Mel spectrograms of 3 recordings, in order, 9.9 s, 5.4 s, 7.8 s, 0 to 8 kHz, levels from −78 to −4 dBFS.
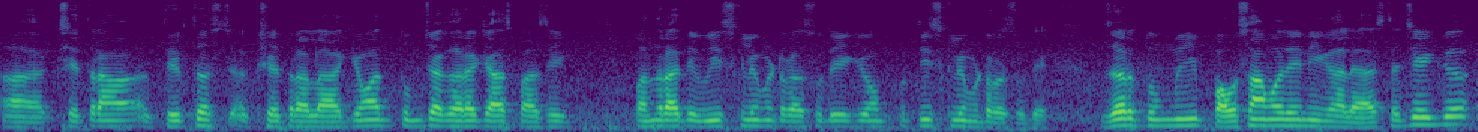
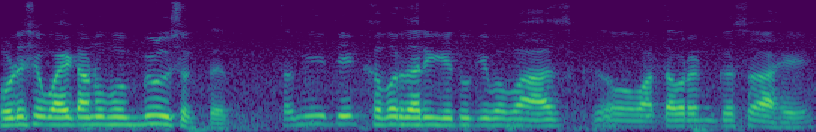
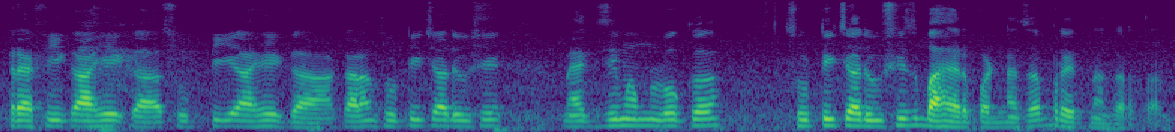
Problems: none marked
